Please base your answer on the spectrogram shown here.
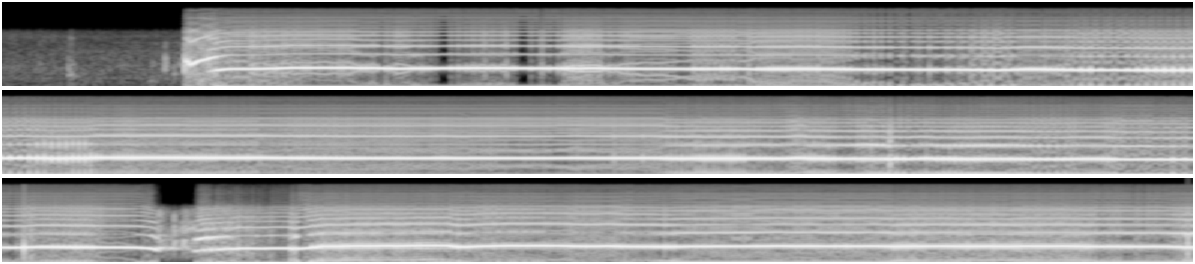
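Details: A loud, steady, buzzy instrumental tone holds almost one pitch throughout, rich in overtones like a distorted electric guitar. It cuts out for a moment, then resumes, with no animal voice heard.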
